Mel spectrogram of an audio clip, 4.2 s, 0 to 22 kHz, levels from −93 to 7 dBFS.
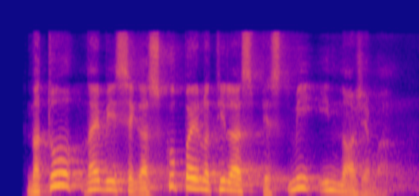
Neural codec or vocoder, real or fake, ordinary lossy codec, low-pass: codec, 24 kHz, 0.9 kbps, DualCodec; fake; none; 10.8 kHz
